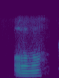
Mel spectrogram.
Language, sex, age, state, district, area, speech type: Manipuri, male, 18-30, Manipur, Chandel, rural, conversation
